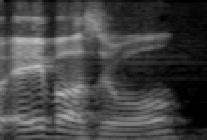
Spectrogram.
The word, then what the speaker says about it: Avazul: Yeah, so Avazul is how you pronounce it, which is pretty much what you said.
